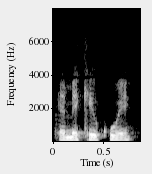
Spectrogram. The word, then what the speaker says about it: Emekekwue: Emekekwue. Please correct me if I didn't pronounce it correctly. Not bad. Emekekwue. Emekekwue. Excellent.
